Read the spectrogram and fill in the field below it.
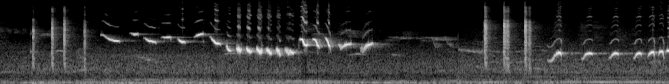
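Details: White-rumped shama from Indonesia, ketrekan song kept as a master for training songbirds; clicks, descending whistles, a fast chattering run of repeated notes, then more clicks and a rising series of short whistles.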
